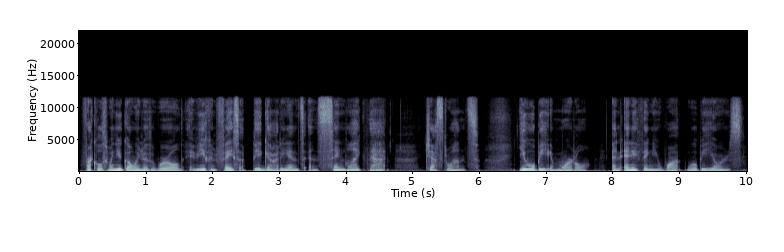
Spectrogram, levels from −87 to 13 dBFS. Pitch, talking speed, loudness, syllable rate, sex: 185 Hz, 185 wpm, -18 LUFS, 4.8 syllables/s, female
